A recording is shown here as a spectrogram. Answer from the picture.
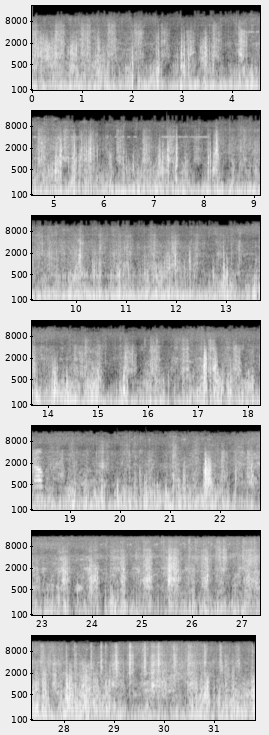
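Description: A ridden horse's hoofbeats in a steady run on sand footing, with wind rumbling on a helmet-mounted microphone.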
